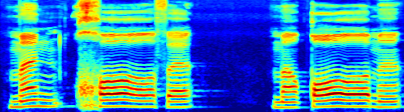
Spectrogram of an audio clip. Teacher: خا کو موٹا پڑھیں گے، خا حروف مستعلیہ میں سے ہے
